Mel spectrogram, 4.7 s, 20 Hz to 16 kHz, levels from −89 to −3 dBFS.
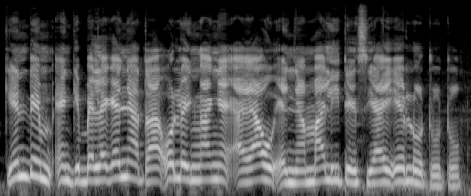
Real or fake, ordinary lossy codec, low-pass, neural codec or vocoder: real; none; 14.4 kHz; none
